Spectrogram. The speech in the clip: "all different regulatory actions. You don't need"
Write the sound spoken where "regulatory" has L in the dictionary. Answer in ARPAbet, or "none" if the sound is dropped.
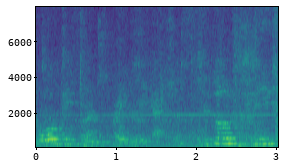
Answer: none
